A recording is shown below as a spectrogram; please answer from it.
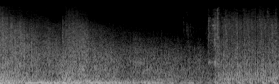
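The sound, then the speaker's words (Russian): Artillery shells explode near a train in a dense, continuous roar of blasts and rumble, with a few sharper bursts standing out from the heavy barrage. “Возле состава взрываются снаряды.”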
